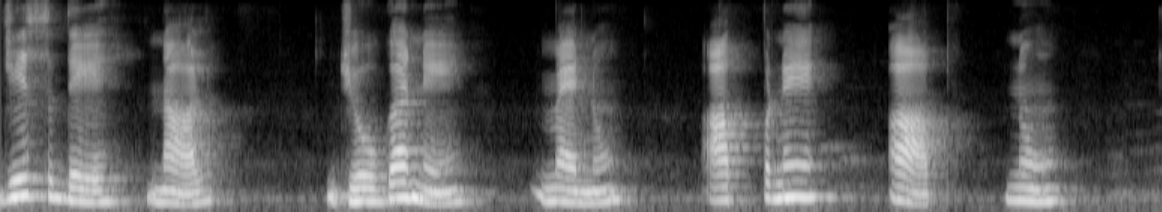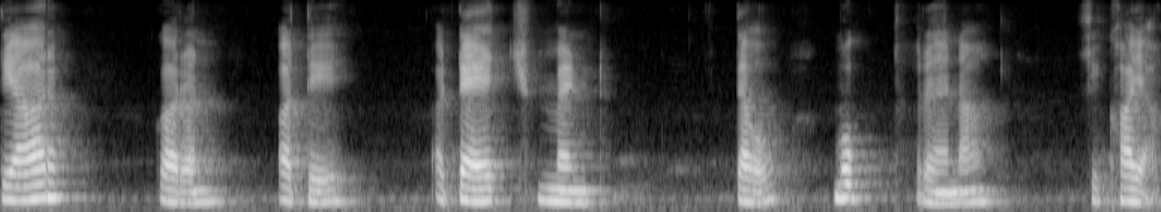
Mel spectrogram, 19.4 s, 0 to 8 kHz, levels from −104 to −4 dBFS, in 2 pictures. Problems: none marked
